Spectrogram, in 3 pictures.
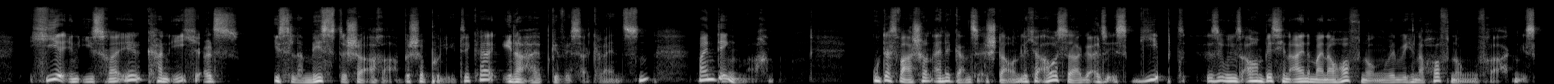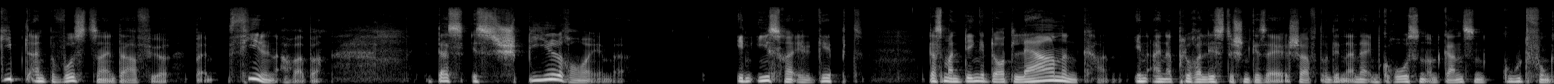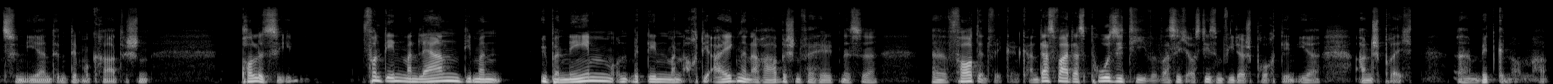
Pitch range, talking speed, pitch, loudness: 110-155 Hz, 140 wpm, 130 Hz, -24 LUFS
